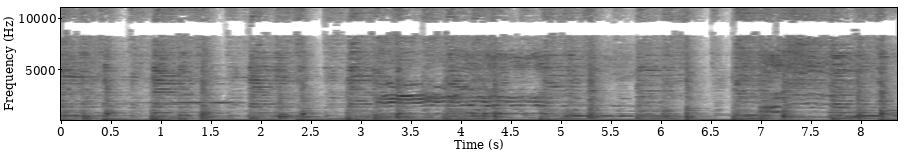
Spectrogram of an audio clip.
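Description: Live worship music: an electronic keyboard playing held bass notes and chords over a steady beat, with voices singing a wavering melody along with it.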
